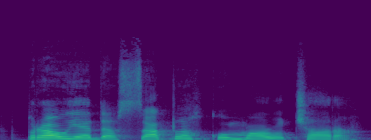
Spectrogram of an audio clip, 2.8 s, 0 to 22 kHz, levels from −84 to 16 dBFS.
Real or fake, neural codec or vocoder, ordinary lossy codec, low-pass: fake; autoencoder, 48 kHz, 32 numbers a frame, DAC-VAE, trained on Japanese speech; MP3, 96 kbps; 19.8 kHz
